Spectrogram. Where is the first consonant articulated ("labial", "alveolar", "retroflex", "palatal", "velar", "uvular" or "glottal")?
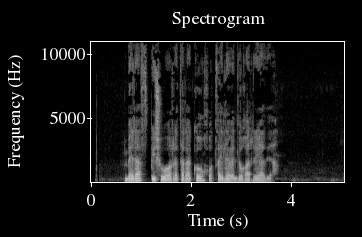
labial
